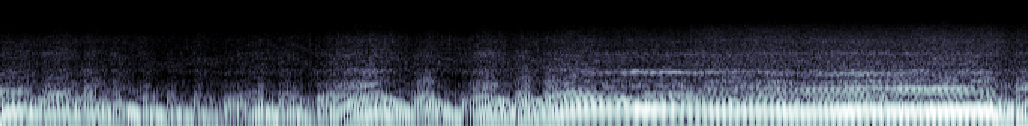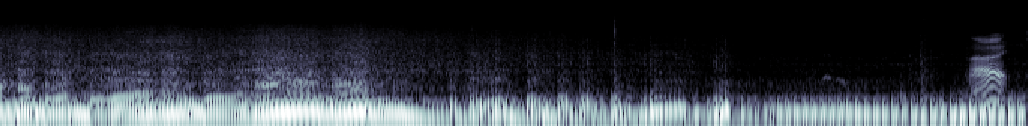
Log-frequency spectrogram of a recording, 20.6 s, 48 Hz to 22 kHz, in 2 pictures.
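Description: A 2020 Can-Am Outlander 650 XMR ATV on 28-inch ITP Mega Mayhem tires crawls over rocks, its engine droning and revving nearby with some clatter. A person talks over it.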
